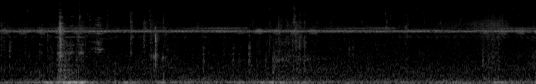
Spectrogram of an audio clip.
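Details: Autumn insects keep up a sustained high ringing trill by a garden bonfire, while loud snaps and pops of the fire and a low rumble of distant cars sit beneath the call.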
